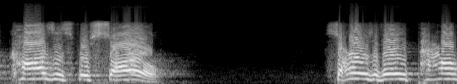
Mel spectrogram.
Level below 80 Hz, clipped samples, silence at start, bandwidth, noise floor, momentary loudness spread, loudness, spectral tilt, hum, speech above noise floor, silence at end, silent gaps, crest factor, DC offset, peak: -40 dBFS; 0.1%; 0 s; 13.5 kHz; -61 dBFS; 7 LU; -7 LUFS; -3.5 dB/octave; none; 54 dB; 0 s; none; 8 dB; under 0.1%; 0 dBFS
